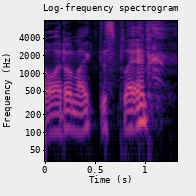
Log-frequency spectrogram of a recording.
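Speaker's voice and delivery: whimpering voice. Acting out a character reacting to the robbers' plan: put-on whimper. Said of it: "Lucius then whimpers".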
